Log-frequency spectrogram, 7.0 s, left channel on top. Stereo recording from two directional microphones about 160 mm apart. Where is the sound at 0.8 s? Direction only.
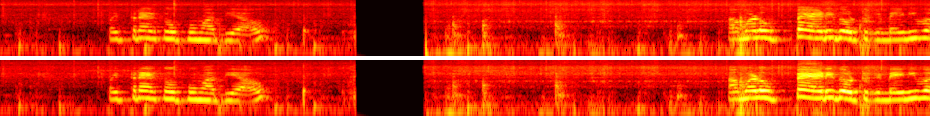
35° right (ahead or behind).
